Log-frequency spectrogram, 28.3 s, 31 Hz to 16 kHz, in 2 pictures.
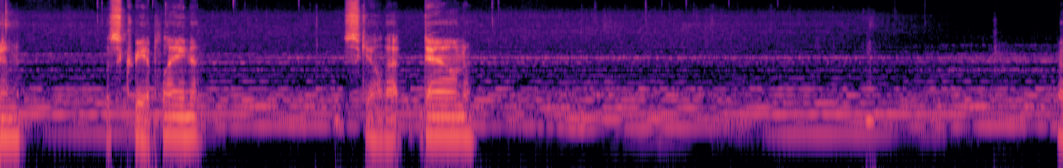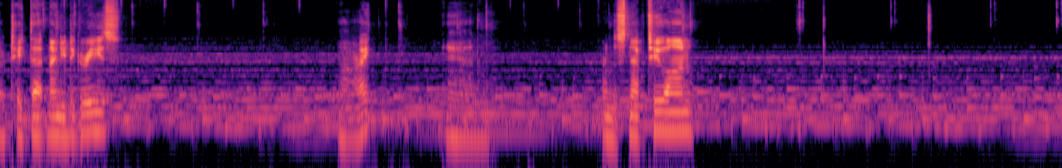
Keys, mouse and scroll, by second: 2.0 middle click, 3.1 middle click, 3.3 Tab, 3.9 middle click, 4.1 s, 7.8 click, 8.7 middle click, 9.0 middle click, 9.7 middle click, 10.3 middle click, 11.0 r, 14.9 middle click, 15.7 middle click, 16.3 middle click, 17.2 middle click, 18.1 middle click, 19.2 middle click, 20.4 shift+Tab, 20.9 middle click, 21.5 middle click, 22.1 middle click, 23.3 g, 25.0 s, 26.5 g, 28.2-28.3 drag.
